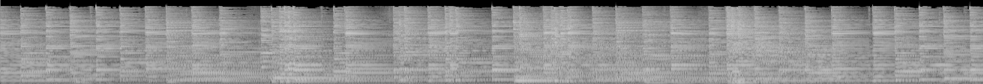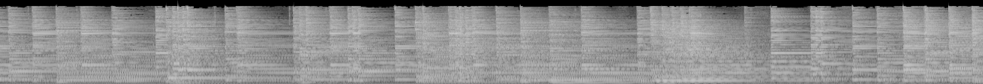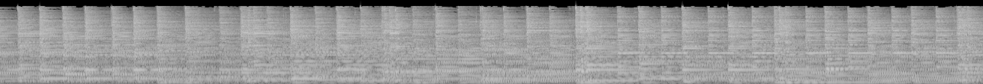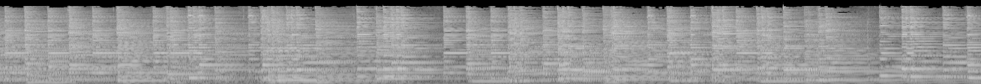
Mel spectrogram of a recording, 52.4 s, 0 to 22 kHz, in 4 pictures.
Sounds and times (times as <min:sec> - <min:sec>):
Harpsichord: 0:00.0 - 0:52.4.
